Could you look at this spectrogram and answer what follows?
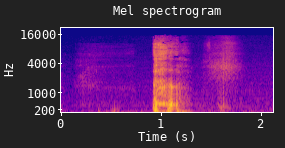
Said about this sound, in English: I just want this coughing to stop. I want to cough the last of this fog juice out of my lungs.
